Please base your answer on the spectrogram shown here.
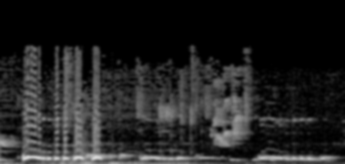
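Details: Cemani zebra dove (perkutut cemani) singing with a loud, clear, rhythmic voice: a quick run of sharp, clipped coos opens the phrase, trailing into softer, drawn-out purring coos, with other doves cooing faintly behind.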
